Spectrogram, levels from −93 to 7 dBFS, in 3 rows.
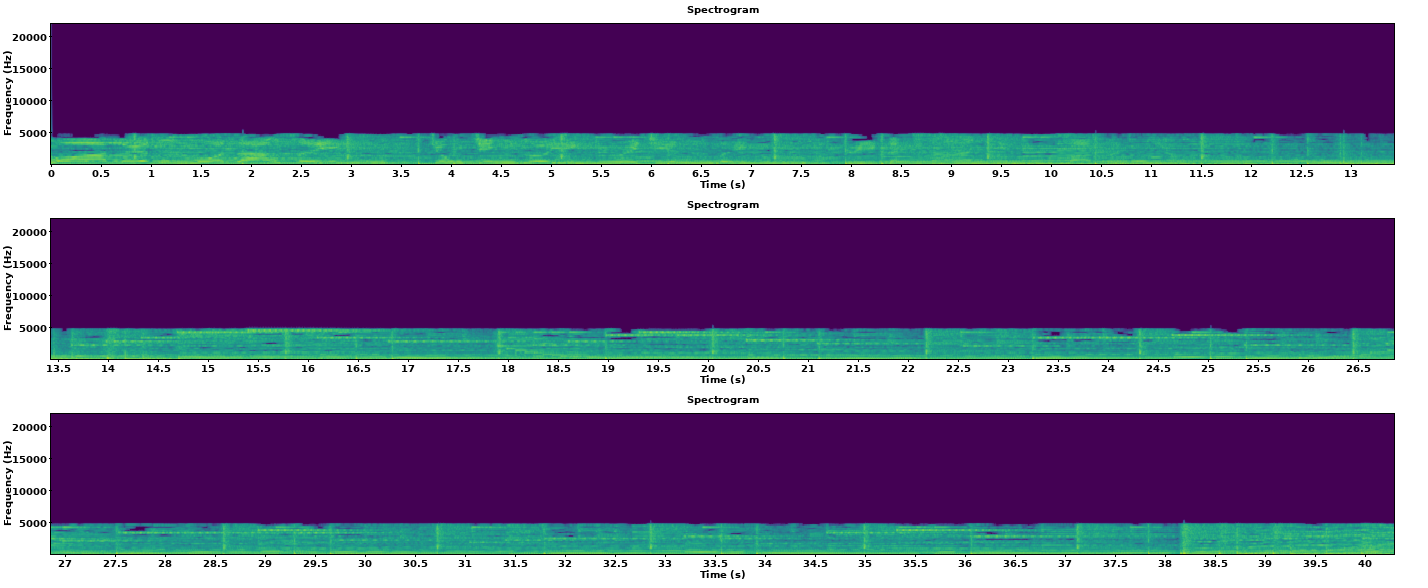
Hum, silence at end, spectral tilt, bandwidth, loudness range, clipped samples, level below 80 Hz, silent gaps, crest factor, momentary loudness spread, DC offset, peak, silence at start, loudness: none; 0 s; -7 dB/octave; 5 kHz; 3 LU; under 0.1%; -30 dBFS; none; 16 dB; 5 LU; under 0.1%; 0 dBFS; 0 s; -16 LUFS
